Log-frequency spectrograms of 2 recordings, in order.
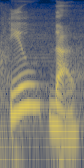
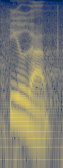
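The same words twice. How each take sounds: First: "ciudad" in two separate syllables, ciu-dad; split into syllables. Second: Said in the usual way. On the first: Shown as a demonstration. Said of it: "La sílaba tónica recae en dad". ("ciudad" separando las sílabas: ciu-dad) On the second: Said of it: "La primera es".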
